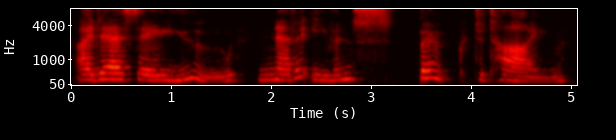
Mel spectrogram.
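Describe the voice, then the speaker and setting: A woman voicing a haughty, eccentric man in a children's storybook, theatrical and aggrieved, with drawn-out words. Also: mid-range voice, animated, a little mellow. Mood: contemptuous. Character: haughty, mad male Hatter, aggrieved and eccentric.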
